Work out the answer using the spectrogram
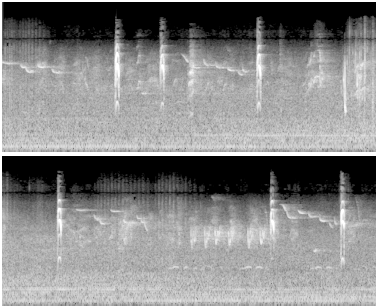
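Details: A hyperactive grey fantail (Rhipidura albiscapa) visiting a backyard birdbath for a long bath gives sharp, very high chips at irregular intervals, mixed with thin, squeaky, down-slurred twitters over a faint low hum.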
